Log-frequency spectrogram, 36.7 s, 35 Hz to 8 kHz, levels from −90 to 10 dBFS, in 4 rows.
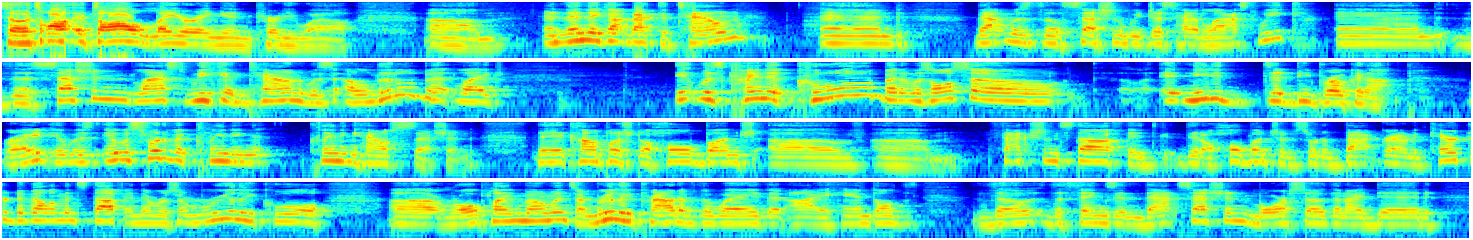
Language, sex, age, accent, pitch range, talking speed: English, male, 30-49, American, 135-180 Hz, 190 wpm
